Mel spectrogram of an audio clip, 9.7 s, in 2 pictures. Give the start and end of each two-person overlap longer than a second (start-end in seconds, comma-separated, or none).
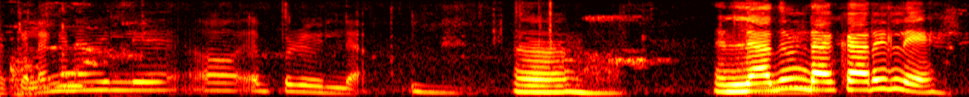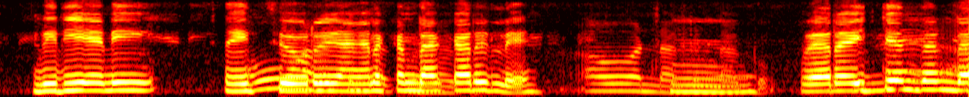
none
